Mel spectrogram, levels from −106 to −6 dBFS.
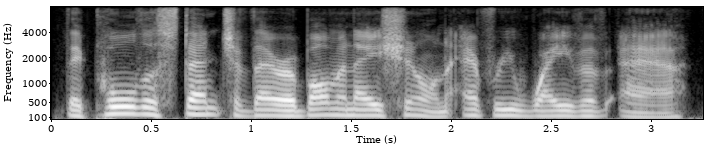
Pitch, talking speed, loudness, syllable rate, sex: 145 Hz, 220 wpm, -16 LUFS, 6.1 syllables/s, male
